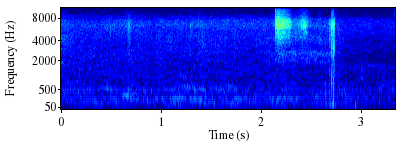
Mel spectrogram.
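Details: Quiet indoor room tone with faint low murmuring, then a few sharp clicks and brief bright rustles near the end.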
